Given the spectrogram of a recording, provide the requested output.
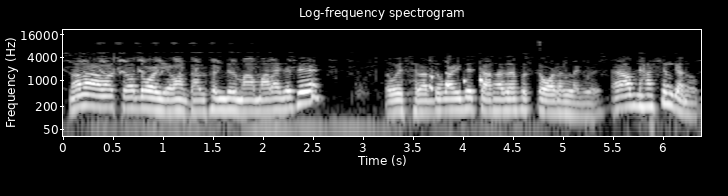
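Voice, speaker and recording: Bengali guy from west bengal doing a prank call, talks fast, keeps teasing, bit of noise on the line. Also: fairly high pitch. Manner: teasing, persistently questioning. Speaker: prank caller. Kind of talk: casual prank phone call. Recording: phone call with faint noise.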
